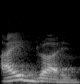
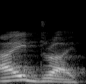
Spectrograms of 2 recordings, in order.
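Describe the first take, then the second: The two takes are said the same way.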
